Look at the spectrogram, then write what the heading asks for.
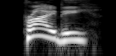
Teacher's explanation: The T is a flap, sounding like a soft D.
